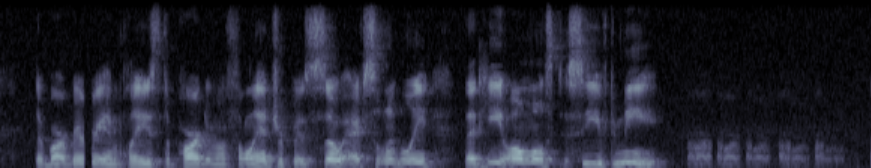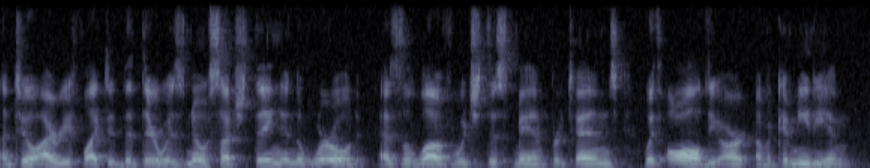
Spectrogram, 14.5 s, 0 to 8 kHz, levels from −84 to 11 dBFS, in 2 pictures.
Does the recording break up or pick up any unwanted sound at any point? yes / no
yes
